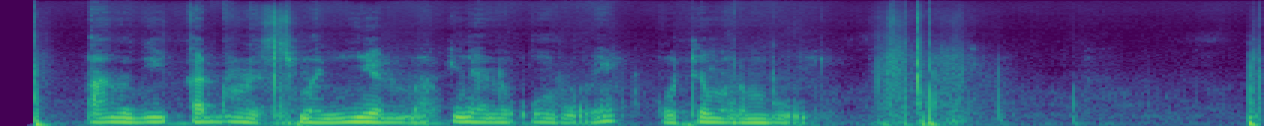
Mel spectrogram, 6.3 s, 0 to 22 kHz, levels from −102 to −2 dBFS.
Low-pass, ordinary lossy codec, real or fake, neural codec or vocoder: none; none; fake; codec, 44.1 kHz, 3.4 kbps, Pupu-Codec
